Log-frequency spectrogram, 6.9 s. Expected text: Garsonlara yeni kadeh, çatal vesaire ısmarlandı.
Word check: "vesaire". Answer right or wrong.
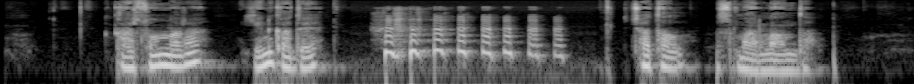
wrong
